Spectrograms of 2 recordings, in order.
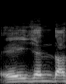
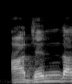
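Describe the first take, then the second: First: The word begins with an 'ay' sound. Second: The word begins with an 'ah' sound.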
